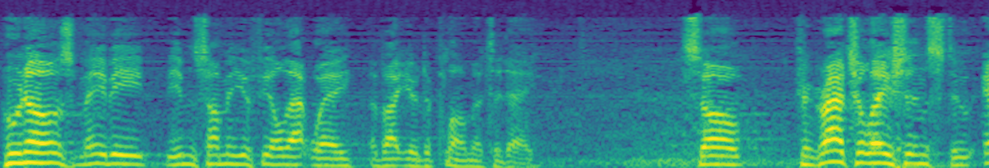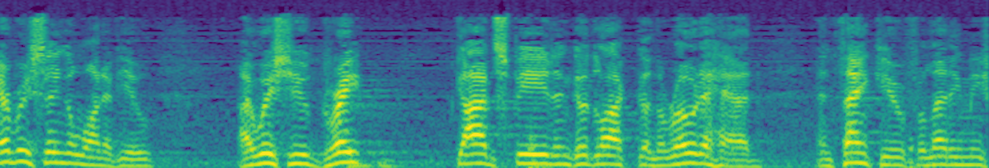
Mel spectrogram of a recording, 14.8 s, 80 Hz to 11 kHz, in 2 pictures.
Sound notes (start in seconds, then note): 4.7 laughter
